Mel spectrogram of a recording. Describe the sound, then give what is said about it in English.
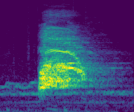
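A single harsh, shrill fox scream, a mating call, bursts out suddenly and loudly, holds for about half a second, then trails off, with a steady low hum underneath and no talking. “It's just foxes. That's their mating call.”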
